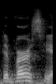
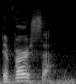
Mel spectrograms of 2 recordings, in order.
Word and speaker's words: D'Aversa: the Veterans Court in Nassau County and Frank de Bercy oh I screwed that name up too didn't I yes sir thank you diversa DIA versa Thea versa yes sir okay Frank and Howard I'll call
